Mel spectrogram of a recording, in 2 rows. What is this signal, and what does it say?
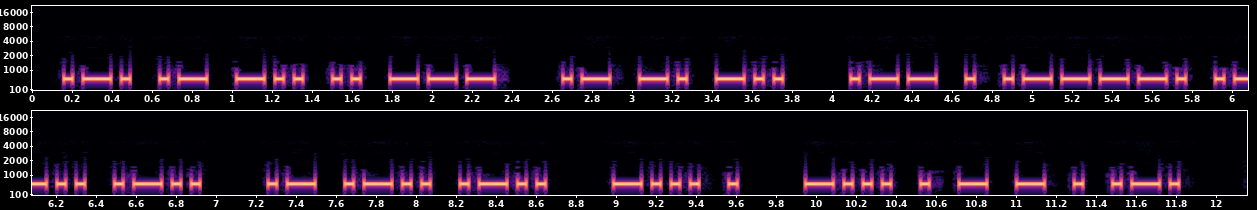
Morse code, heard as a keyed tone, about 25 wpm, 600 Hz. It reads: RADIO AND WE'LL ALL BE BETTER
